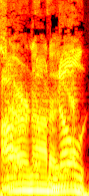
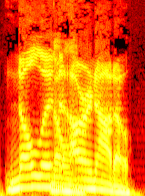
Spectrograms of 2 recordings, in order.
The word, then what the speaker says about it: Arenado: Nelson Arenado? Am I saying that? Yes, Arenado. – Nolan Arenado.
